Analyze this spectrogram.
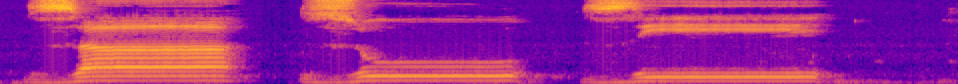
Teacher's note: زبان دانتوں سے پیچھے رہے، تھوڑا دبا کے جیسے پڑھتے ہیں ایسے اس کو پڑھا جائے گا، اس پہ سیٹی پیدا ہوگی۔ زا، الف زبر زا، زا، واو پیش زو، زا یا زیر زی، زا زو زی۔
